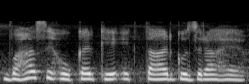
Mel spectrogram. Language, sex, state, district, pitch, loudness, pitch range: Hindi, female, Uttar Pradesh, Lucknow, 245 Hz, -13 LUFS, 235-250 Hz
